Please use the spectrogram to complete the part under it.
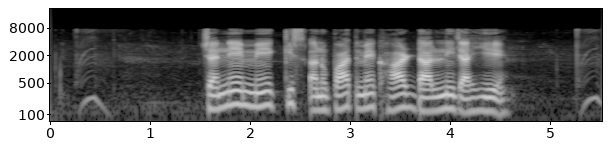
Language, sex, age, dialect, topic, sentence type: Hindi, male, 18-24, Awadhi Bundeli, agriculture, question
